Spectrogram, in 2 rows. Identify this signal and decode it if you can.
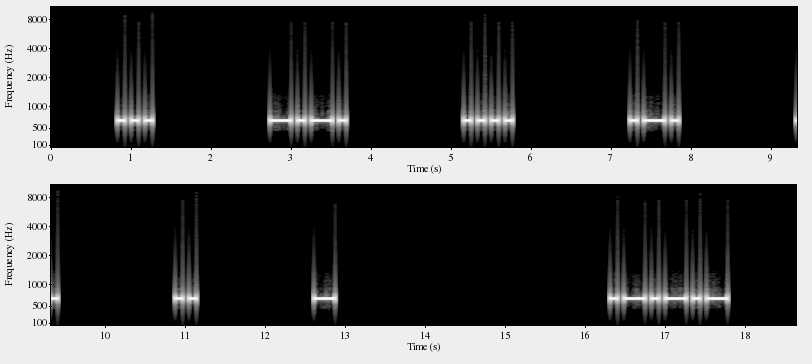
Morse code, heard as a keyed tone, about 14 wpm, spaced as for 4 wpm, 680 Hz. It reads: SCHREIT.
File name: Morsekurs / Witze / Witz 04. April 2023 25 F70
